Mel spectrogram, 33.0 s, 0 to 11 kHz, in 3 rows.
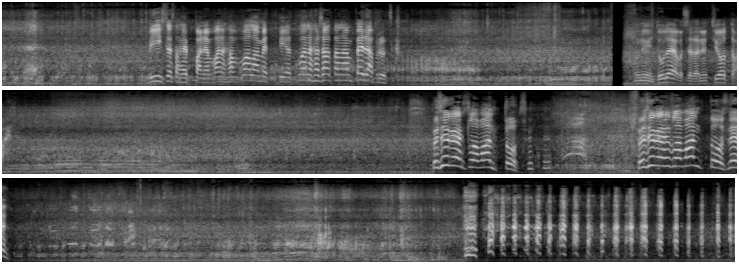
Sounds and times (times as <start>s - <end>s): Boat, Water vehicle: 0.0s - 8.1s, 8.8s - 26.1s, 26.7s - 33.0s
Speech: 2.2s - 5.9s, 9.5s - 11.2s, 17.5s - 18.9s, 20.5s - 23.6s.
